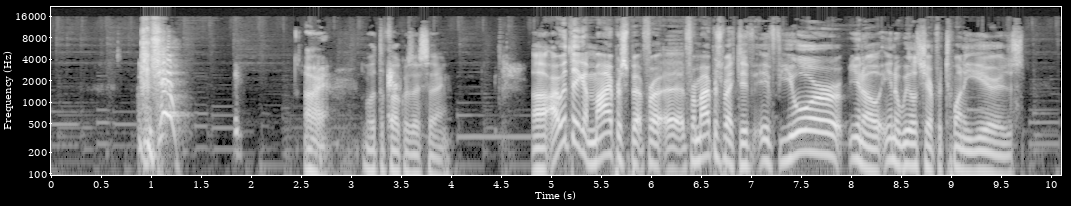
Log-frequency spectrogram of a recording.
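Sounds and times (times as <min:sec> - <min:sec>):
person sneezing: 0:00.9 - 0:01.4
speech: 0:00.9 - 0:02.0, 0:02.6 - 0:04.2, 0:04.8 - 0:09.9.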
